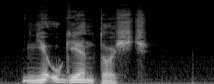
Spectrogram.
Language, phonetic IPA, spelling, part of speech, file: Polish, [ˌɲɛʷuˈɟɛ̃ntɔɕt͡ɕ], nieugiętość, noun, Pl-nieugiętość.ogg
